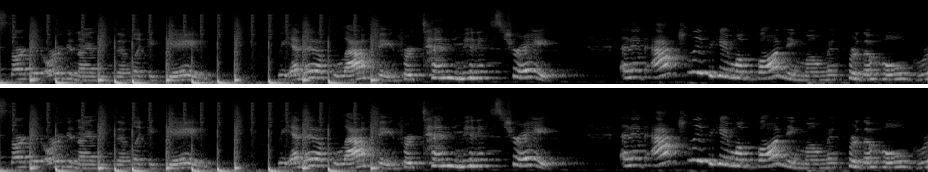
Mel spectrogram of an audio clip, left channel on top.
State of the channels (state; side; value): identical; both; correlation 1.00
